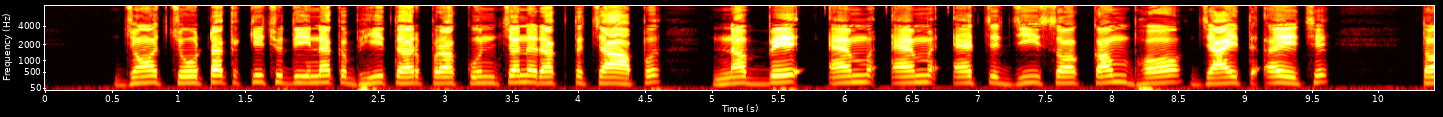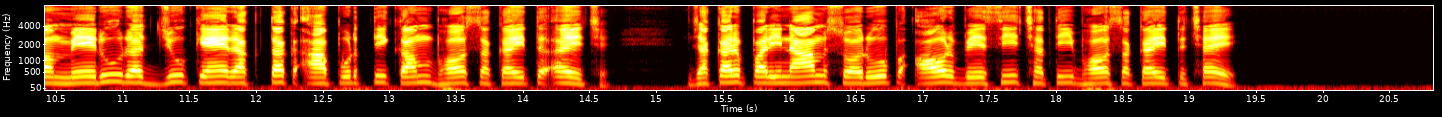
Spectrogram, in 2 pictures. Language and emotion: Maithili, neutral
